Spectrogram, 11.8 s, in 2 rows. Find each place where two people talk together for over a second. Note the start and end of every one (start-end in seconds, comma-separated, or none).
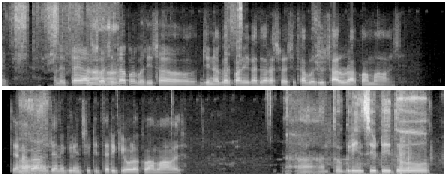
none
